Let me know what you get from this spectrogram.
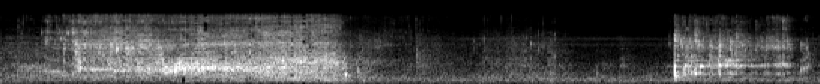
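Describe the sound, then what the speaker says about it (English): Cold water is poured into an Instant Pot around jars, with a close gushing pour for a few seconds, a quieter lull, then a second shorter pour. "And I'm going to put water to a third of the way up the side of the jars, just cold water."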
